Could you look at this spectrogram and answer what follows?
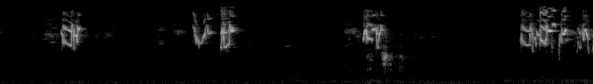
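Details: Lovebirds kept as pets giving sparse sharp chirps and squeaks about every second and a half, ending in a louder harsh chattering burst.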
